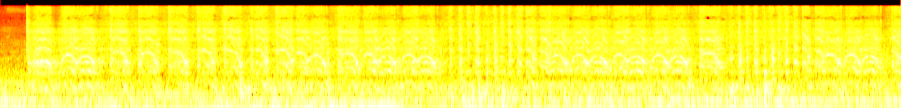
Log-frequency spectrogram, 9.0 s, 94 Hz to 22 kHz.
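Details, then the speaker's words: Toyota HiAce with codes P0087, P0107 and P0400: starter spins the engine at a fast, even rhythm that never catches. Crank-no-start caused by low fuel rail pressure. "So yun ang pinakaproblema niya ah talagang ayaw umandar tapos bigla lang siyang namatay and then hindi na siya umaandar."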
